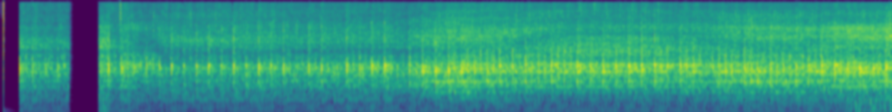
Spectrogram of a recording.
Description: после замены гидрокомпенсаторов стало постукивать.на холодную не стучит.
